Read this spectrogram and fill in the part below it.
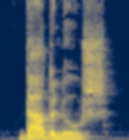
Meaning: inaction, idleness
- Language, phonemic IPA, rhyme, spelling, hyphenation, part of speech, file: Dutch, /ˈdaː.dəˌloːs/, -aːdəloːs, dadeloos, da‧de‧loos, adjective, Nl-dadeloos.ogg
